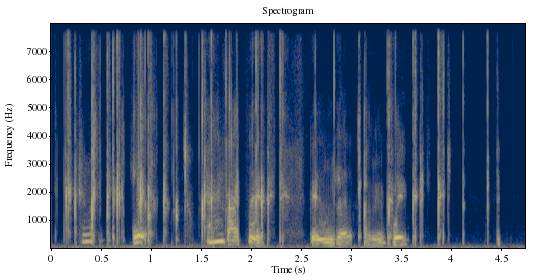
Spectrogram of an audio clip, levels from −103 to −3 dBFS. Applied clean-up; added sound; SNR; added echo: neural diffusion model UNIVERSE++.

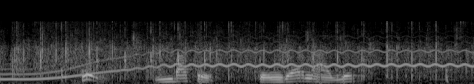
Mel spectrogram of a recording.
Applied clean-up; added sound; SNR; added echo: none; Musical instrument + Applause; -1 dB; none.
